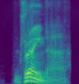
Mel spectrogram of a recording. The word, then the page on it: drainer: British English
